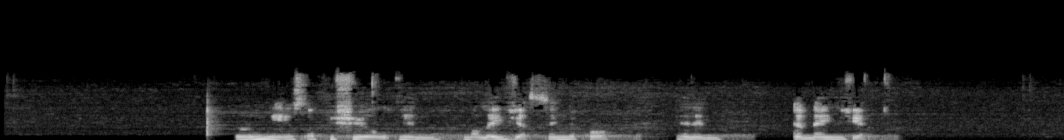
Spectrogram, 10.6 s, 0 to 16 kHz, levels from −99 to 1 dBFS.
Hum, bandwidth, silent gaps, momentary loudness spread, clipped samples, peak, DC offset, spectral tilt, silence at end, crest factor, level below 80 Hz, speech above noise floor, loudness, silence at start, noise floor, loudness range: none; 8 kHz; none; 13 LU; under 0.1%; -6 dBFS; under 0.1%; -5 dB/octave; 1.8 s; 22 dB; -62 dBFS; 49 dB; -24 LUFS; 2.05 s; -73 dBFS; 4 LU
